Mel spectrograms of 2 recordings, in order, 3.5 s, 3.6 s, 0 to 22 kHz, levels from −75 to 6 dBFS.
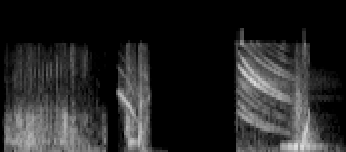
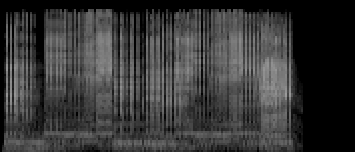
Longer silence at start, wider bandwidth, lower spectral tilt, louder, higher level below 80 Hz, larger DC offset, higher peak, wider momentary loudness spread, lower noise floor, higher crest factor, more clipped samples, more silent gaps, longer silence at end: about the same, 0.05 s vs 0.05 s; second, 11 kHz vs 17 kHz; first, -4 dB/octave vs 2 dB/octave; first, -14 LUFS vs -24 LUFS; first, -44 dBFS vs -64 dBFS; neither; about the same, 0 dBFS vs -2 dBFS; first, 21 LU vs 6 LU; about the same, under -90 dBFS vs under -90 dBFS; second, 18 dB vs 26 dB; neither; first, 1.10-1.14 s, 1.72-2.32 s vs none; second, 0.25 s vs 0.65 s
